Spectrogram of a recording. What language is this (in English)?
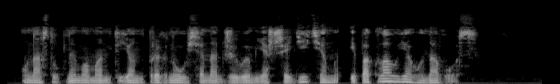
Belarusian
